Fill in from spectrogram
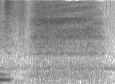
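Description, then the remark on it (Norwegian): A slow, steady intake of breath through the nose during a guided breathing exercise, soft and airy, lasting over a second, with no talking. “Neste gang du puster inn, holde pusten to sekunder før du slipper pusten ut igjen.”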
